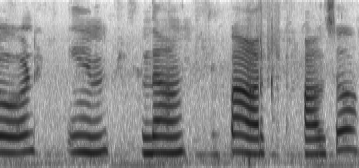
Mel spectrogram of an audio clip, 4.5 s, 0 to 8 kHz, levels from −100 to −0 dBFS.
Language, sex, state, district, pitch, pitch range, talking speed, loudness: English, female, Andhra Pradesh, Sri Satya Sai, 290 Hz, 280-305 Hz, 65 wpm, -16 LUFS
